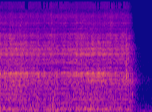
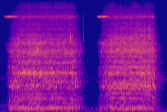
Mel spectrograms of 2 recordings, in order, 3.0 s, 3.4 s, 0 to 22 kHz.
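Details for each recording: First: Kabolite K961 excavator track motor whirs evenly with a soft steady buzz and no squeal, then stops; normal running, while the other track squealed very loudly before the fix. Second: Kabolite K961 excavator left track squeals loudly when turning, in two high buzzing bursts with a thin whistle, from excessive track tension loading the track drive motor; before the fix, right track quiet.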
